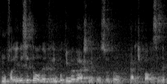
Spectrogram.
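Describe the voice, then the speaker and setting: A man's voice: medium pitch, rapid-fire, mellow, a little hiss or hum. A man preaching a sermon as pastor, telling a humorous, self-mocking personal story. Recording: echoey room sound.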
